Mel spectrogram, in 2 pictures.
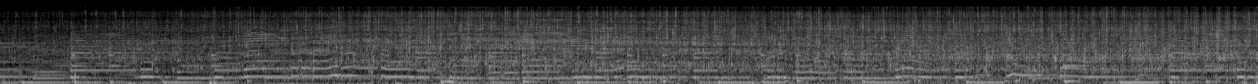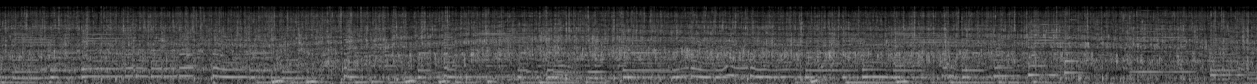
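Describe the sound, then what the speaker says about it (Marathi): Water pours steadily from a cow-mouth spout into a tank at Kankeshwar temple, a continuous close splashing flow. A low intermittent hum runs underneath. "इथं बघितलं तर मित्रांनो गोमुखामधून पाणी बाहेर येतं."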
